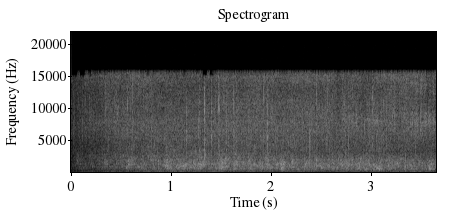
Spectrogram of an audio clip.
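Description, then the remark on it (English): Chicken coated in a batter of secret spices sizzles in frying oil at the Mr. Big Stuff Eatery, a restaurant in inner-city Johannesburg, South Africa: a steady, dense crackling hiss with tiny popping bursts that holds at an even loudness throughout, with no voices. “Chicken coated in a batter of secret spices sizzles in oil.”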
